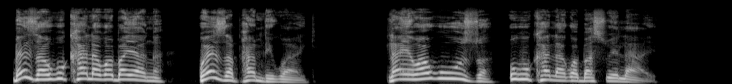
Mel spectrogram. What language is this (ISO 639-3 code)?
nde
